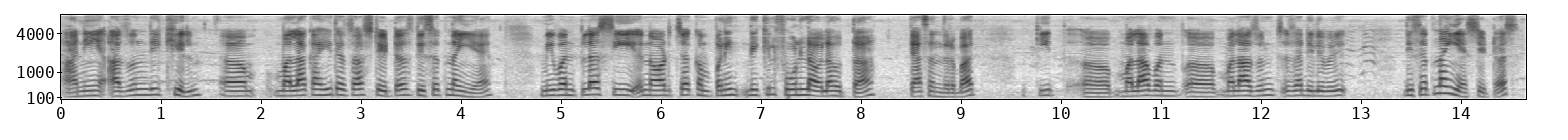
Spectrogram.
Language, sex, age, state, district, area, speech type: Marathi, male, 18-30, Maharashtra, Sangli, urban, spontaneous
